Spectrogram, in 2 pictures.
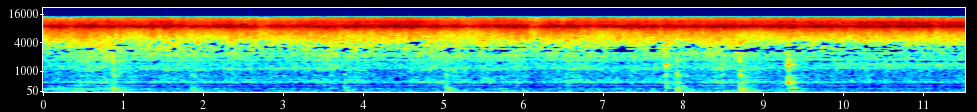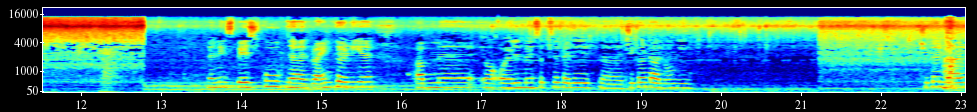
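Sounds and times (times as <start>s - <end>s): vegetables sizzling in hot oil: 0.0s - 12.8s, 17.7s - 23.0s.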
